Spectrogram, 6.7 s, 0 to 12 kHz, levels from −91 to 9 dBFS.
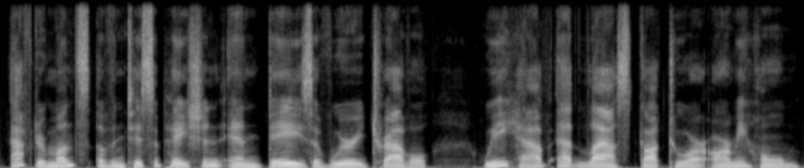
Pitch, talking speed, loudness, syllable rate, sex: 180 Hz, 160 wpm, -17 LUFS, 4.3 syllables/s, female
